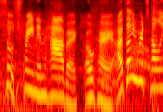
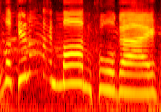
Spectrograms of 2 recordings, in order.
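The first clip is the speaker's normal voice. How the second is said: higher and louder, playfully defiant; sassy pushback; 6 semitones higher, 5 dB louder, slower than usual. Real, not acted. Teasing a chat friend who acts like her mom, sassy and loud. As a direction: brush off the nagging friend with mock attitude.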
